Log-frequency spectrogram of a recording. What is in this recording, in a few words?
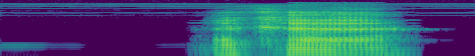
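"occur", Australian English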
